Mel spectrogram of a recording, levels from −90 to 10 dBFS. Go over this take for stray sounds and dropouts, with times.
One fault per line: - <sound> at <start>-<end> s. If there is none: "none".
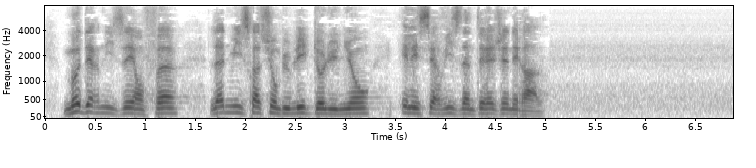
none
